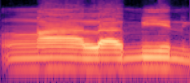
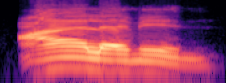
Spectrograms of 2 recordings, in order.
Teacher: Jadi suara a itu adalah keluar dari tenggorokan, bukan dari hidung. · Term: ain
